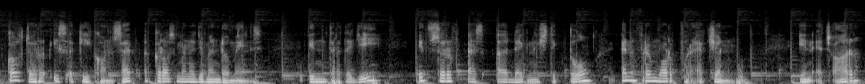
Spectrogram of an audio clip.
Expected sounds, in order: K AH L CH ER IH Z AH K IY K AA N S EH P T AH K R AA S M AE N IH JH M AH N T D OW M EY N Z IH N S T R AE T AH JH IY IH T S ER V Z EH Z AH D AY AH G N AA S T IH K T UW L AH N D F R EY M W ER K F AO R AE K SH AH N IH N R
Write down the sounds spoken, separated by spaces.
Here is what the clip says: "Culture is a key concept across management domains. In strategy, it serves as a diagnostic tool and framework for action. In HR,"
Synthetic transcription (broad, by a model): K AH L CH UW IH S AH K IY K AA N S EH P T AH K R AA S M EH N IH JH M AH N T D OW M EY N S IH N S T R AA T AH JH IY IH T S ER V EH S AH D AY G N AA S T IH K T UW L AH N F R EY M W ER K F AO R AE K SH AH N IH N R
